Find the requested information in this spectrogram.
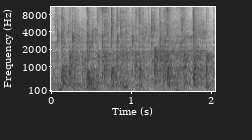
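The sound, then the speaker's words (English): A round of applause during a church service, heard as fairly faint, scattered claps from a small group, tapping unevenly throughout. “Round of applause for Karen, please.”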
